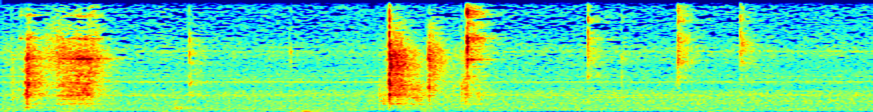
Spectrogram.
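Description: Light clicks and taps as an aluminium tube and an acrylic panel of a photo light box are handled and fitted together: a couple at the start, a quick run of three about three seconds in, then a few small ticks. Under them runs a steady background hiss and low hum.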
